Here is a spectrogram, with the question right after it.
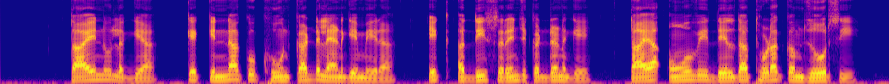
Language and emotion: Punjabi, neutral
